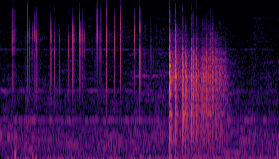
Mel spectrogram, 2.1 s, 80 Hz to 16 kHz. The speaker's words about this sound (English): Dice roll number 12.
